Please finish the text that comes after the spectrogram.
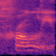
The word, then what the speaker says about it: Crowley: I was told it's pronounced Crowley, like it's supposed to rhyme with Holy.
